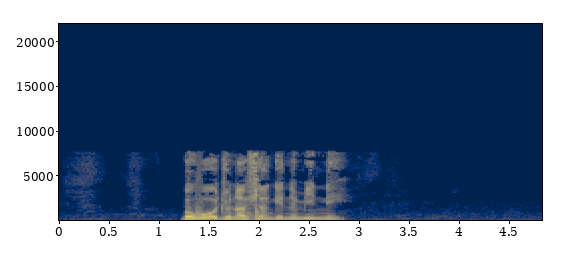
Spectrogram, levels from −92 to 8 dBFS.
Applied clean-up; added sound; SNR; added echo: none; none; none; none.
